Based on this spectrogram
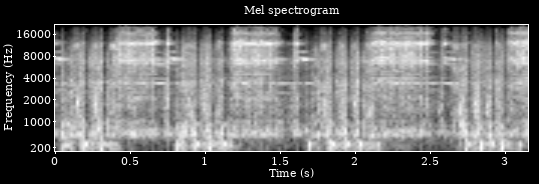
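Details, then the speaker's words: Farmertec 372 chainsaw with 272 piston: uneven pull-cord cranking rattle with no firing; won't start, suspected bad ignition coil after it broke up and popped from the exhaust while cutting. "Nothing. Zippo. Nothing. But I'll just pick up a coil."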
